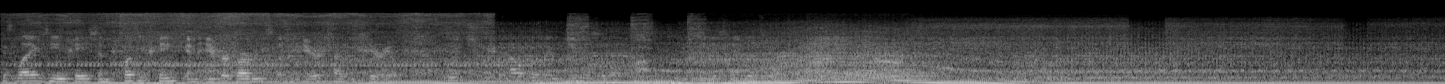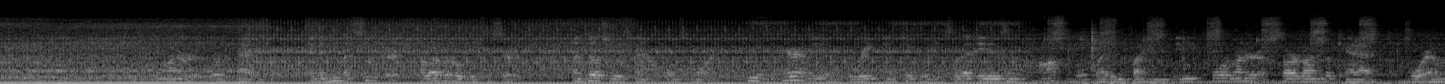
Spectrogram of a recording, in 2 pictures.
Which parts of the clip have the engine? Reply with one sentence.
The engine can be heard from 0.0 to 28.8 s.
